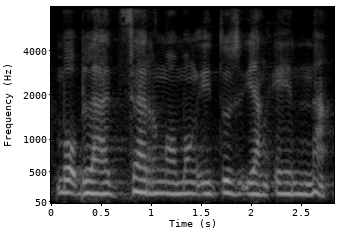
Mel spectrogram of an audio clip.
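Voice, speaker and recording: A woman pastor voicing a calm, grumbling middle-aged husband who mildly scolds his wife. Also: lowish voice, unhurried, voice pushed down, natural voice. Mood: scolding. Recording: reverberant hall with faint music.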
